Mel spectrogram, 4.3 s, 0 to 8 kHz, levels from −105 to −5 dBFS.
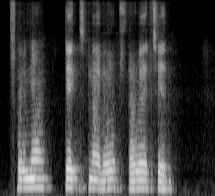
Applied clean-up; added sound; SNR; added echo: neural mask model DeepFilterNet 3.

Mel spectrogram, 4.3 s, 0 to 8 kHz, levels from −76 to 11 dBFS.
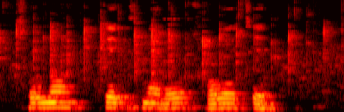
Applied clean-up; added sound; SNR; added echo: classical method log-MMSE.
